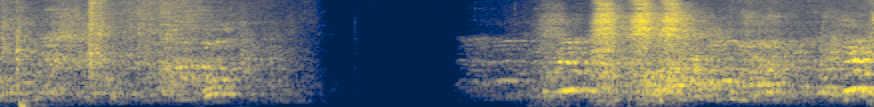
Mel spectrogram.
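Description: Audience chatter and light laughter in a hall, with no single voice standing out. A little over a second and a half in it drops to total silence for under a second, a cut in the recording, and then the chatter resumes.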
